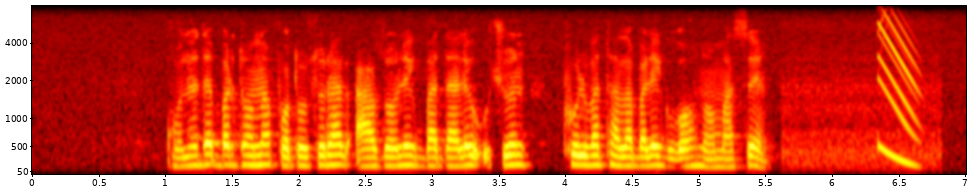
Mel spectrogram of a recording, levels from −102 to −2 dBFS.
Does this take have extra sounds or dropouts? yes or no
yes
